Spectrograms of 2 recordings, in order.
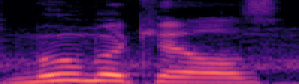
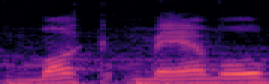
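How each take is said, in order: First: The name starts with a long 'moo' sound. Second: The name starts with a short 'muck' sound. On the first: The speaker calls it right. "It's Mooma kills" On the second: The speaker calls it wrong. "Muck mammal pronunciation pains me myself. I'm sorry"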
